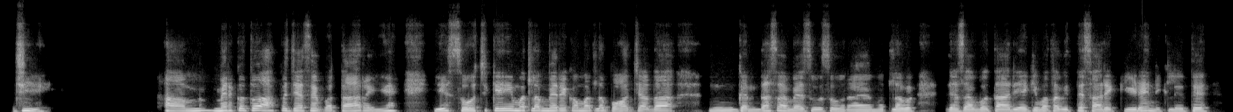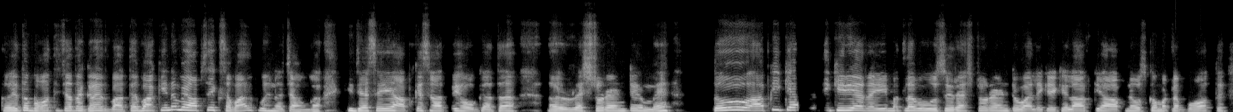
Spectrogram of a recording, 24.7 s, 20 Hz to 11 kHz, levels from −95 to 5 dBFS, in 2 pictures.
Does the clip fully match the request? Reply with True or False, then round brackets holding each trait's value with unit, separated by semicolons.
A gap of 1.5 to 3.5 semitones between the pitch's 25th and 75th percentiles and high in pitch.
False (3.0 semitones; 170 Hz)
